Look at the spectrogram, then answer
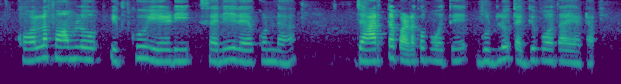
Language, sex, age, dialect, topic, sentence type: Telugu, female, 18-24, Utterandhra, agriculture, statement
